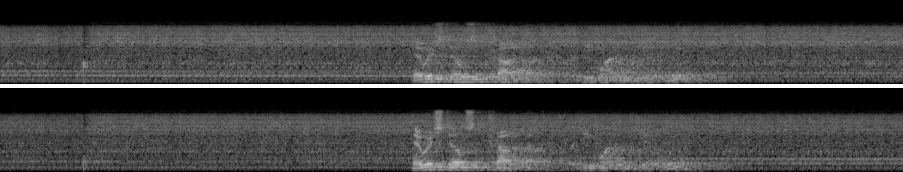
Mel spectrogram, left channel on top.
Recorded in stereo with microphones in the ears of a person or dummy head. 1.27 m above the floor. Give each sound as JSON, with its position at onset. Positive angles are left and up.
{"t": 4.1, "sound": "a man speaking", "side_deg": -70, "distance_m": 0.9}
